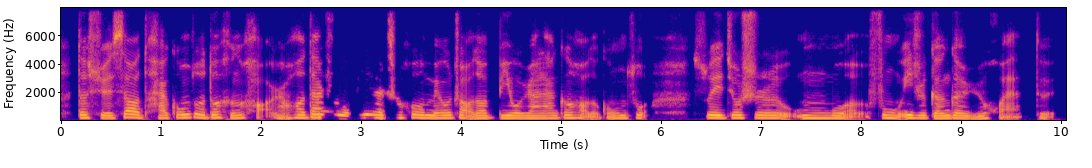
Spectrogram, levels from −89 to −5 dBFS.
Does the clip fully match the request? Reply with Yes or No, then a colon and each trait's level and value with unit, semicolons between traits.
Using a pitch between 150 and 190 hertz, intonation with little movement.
Yes: medium, 185 Hz; narrow, 2.1 semitones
